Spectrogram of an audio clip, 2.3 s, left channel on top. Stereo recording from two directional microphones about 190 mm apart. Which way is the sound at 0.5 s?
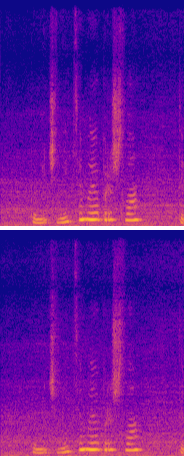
30° left (ahead or behind).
